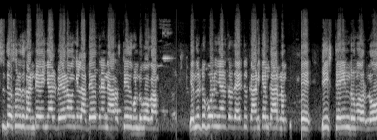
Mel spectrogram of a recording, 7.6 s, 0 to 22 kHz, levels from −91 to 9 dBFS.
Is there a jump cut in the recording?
yes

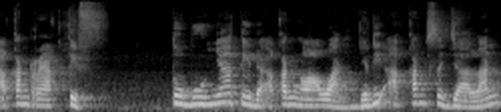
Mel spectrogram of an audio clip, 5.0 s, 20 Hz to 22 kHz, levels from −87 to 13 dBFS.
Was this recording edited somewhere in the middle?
no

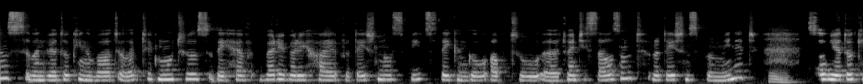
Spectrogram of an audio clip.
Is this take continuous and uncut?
yes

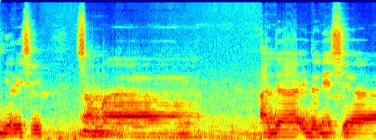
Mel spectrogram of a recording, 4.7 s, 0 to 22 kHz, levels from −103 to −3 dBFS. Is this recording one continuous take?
yes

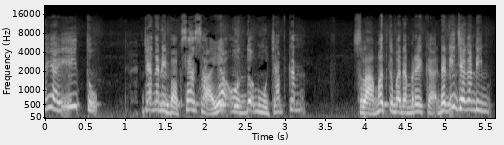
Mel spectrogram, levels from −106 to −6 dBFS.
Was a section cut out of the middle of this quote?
no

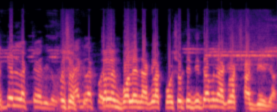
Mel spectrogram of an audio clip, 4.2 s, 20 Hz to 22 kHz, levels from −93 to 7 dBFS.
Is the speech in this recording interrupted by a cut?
yes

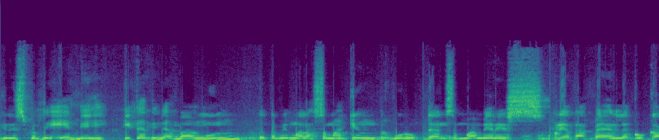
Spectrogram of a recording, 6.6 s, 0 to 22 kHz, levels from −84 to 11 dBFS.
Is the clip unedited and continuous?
no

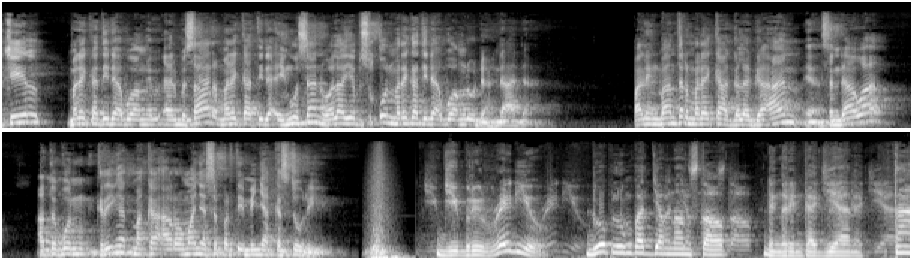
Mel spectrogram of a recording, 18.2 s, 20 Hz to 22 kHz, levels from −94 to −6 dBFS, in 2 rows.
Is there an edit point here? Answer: yes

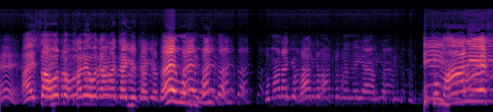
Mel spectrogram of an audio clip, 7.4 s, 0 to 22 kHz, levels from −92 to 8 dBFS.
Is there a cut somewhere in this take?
yes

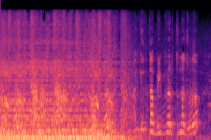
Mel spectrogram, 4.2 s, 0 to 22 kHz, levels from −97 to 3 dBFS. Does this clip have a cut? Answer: yes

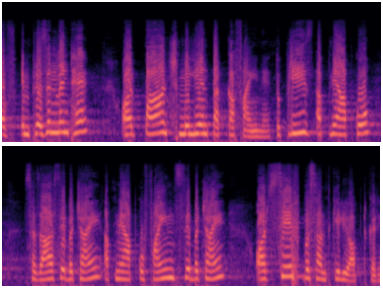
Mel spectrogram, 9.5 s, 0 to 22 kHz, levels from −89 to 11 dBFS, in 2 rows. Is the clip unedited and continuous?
yes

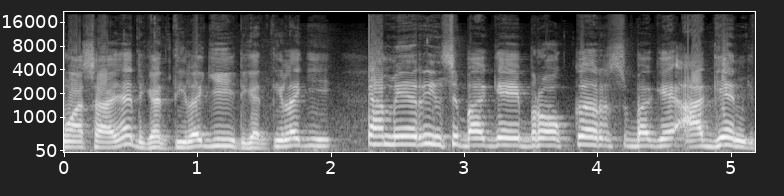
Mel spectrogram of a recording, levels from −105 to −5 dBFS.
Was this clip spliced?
yes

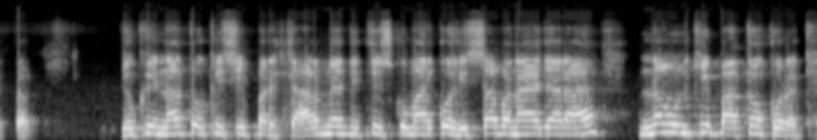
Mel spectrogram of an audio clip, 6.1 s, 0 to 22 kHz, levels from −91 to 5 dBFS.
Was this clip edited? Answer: no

